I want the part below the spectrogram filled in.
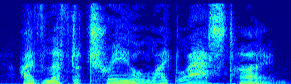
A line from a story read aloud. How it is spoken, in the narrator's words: Hansel whispered to Gretel consolingly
